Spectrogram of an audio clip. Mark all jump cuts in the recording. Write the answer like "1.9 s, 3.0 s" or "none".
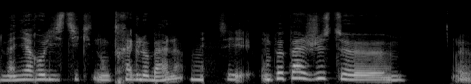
2.0 s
